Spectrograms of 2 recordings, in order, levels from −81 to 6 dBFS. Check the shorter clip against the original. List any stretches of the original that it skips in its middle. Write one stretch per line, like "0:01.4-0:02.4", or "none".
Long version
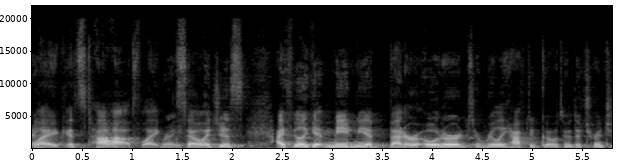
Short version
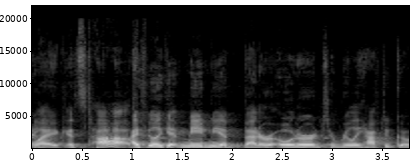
0:00.9-0:02.4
